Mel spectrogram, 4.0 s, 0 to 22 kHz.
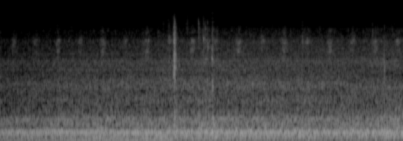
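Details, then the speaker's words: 2003 Peugeot 207CC diesel, engine idling, roof being lowered. The hydraulic pump whirs evenly without straining, knocks or grinding: normal folding-roof operation. The engine chuffs slightly; owner suspects an injector seal. "I think you've got to press and hold this one it's making all the right noises"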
